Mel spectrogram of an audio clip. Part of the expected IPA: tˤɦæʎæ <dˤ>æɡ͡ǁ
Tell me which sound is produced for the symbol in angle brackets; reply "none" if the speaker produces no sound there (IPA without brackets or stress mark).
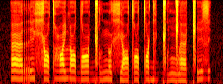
dˤ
